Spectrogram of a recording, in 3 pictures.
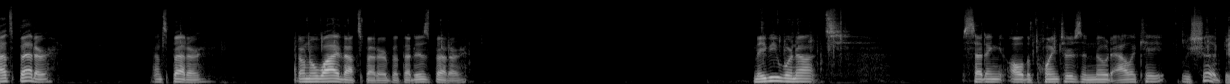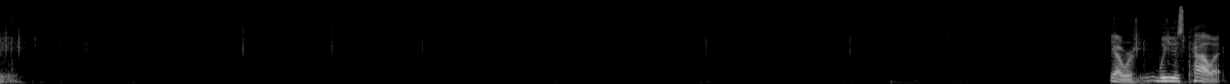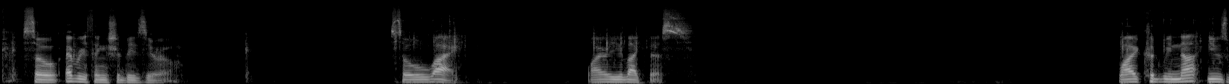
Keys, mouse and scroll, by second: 4.7 q, 5.7 click, 5.7 click, 6.2 ctrl+s, 6.5 click, 6.6 click, 6.6 double click, 6.7 double click, 7.2 click, 7.3 click, 7.8 ctrl+s, 8.2 Return, 9.5 click, 9.6 click, 9.6 double click, 9.7 double click, 10.0 click, 10.1 click, 11.7 ctrl+Return, 11.9-13.9 typing, 14.7 ctrl+r, 14.9 ctrl+r, 15.0 ctrl+r, 15.6 ctrl+r, 16.1 ctrl+r, 16.4 ctrl+r, 16.5 ctrl+r, 16.7 ctrl+r, 16.8 ctrl+r, 17.7 space, 17.8 {, 18.9 BackSpace, 19.0 BackSpace, 19.3 (, 20.7 ), 21.1 space, 21.1 {, 21.7 Return, 21.9 ctrl+a, 22.0 ctrl+space, 22.0 ctrl+e, 22.1 ctrl+n, 22.2 ctrl+n, 22.4 ctrl+e, 22.9 ctrl+s, 23.0 ctrl+p, 23.2 ctrl+space, 23.2 ctrl+e, 23.6 ctrl+g, 24.1 ctrl+s, 24.8 click, 24.9 click, 25.1 click, 25.1 click, 28.5 ctrl+s, 28.6 ctrl+p, 28.8 ctrl+a, 29.0 ctrl+space, 29.0 ctrl+e, 29.2 ctrl+n, 29.3 ctrl+n, 29.4 ctrl+n, 29.5 ctrl+g, 29.5 ctrl+e, 29.6 ctrl+n, 29.7 ctrl+n, 30.1 ctrl+s, 30.3 ctrl+p, 30.4 ctrl+p, 30.6 ctrl+p, 30.7 ctrl+p, 30.9 ctrl+p, 31.0 ctrl+e, 31.9 alt+>, 32.2-34.8 typing, 35.3 Return, 35.4 ctrl+a, 35.6 ctrl+space, 36.1 ctrl+g, 36.6 ctrl+s, 36.8 click, 36.8 click.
